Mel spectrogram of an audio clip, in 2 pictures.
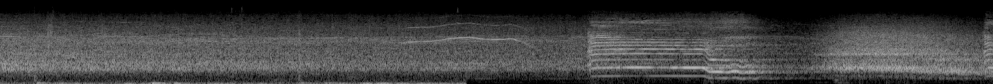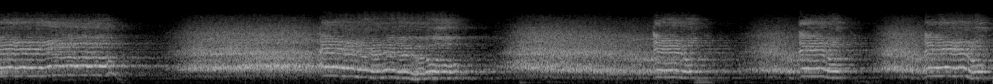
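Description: A huge stadium crowd roars, then a lone singer belts out short vocal phrases and the massed crowd sings each one back, trading loud calls and responses in a steady back-and-forth rhythm.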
